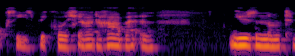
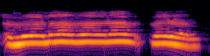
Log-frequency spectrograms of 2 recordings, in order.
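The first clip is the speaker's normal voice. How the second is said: slow, louder stuck nonsense syllables; garbled gobbledygook; 4 semitones higher, 8 dB louder, slower than usual. Retold or imitated. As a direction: drag out the nonsense as if tongue-tied.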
